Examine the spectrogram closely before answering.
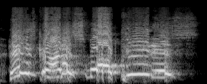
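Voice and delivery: high, loud, drawn-out shriek; mock-hysterical high yell. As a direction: shout it so the next room hears. She yells from bathroom, couple hears.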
